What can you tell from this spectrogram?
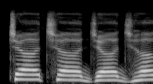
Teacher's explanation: उच्चारण के समय जीभ तालु को स्पर्श तो करती ही है लेकिन हवा को बाहर निकलने के लिए थोड़ा एक्स्ट्रा संघर्ष भी करना पड़ता है। मतलब स्पर्श और घर्षण दोनों है। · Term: स्पर्श संघर्षी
